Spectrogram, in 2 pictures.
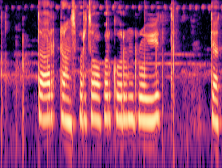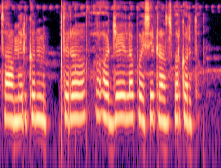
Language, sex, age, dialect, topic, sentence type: Marathi, male, 25-30, Northern Konkan, banking, statement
